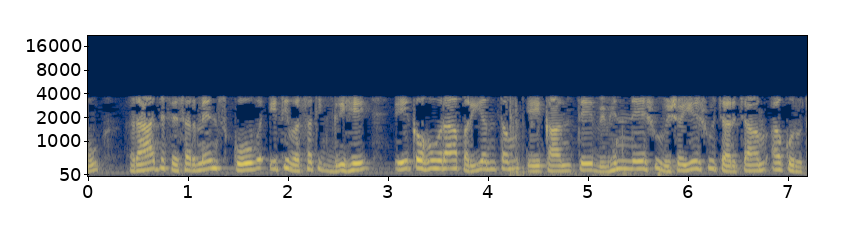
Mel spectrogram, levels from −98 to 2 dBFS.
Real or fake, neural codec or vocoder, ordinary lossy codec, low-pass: real; none; none; 3.6 kHz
